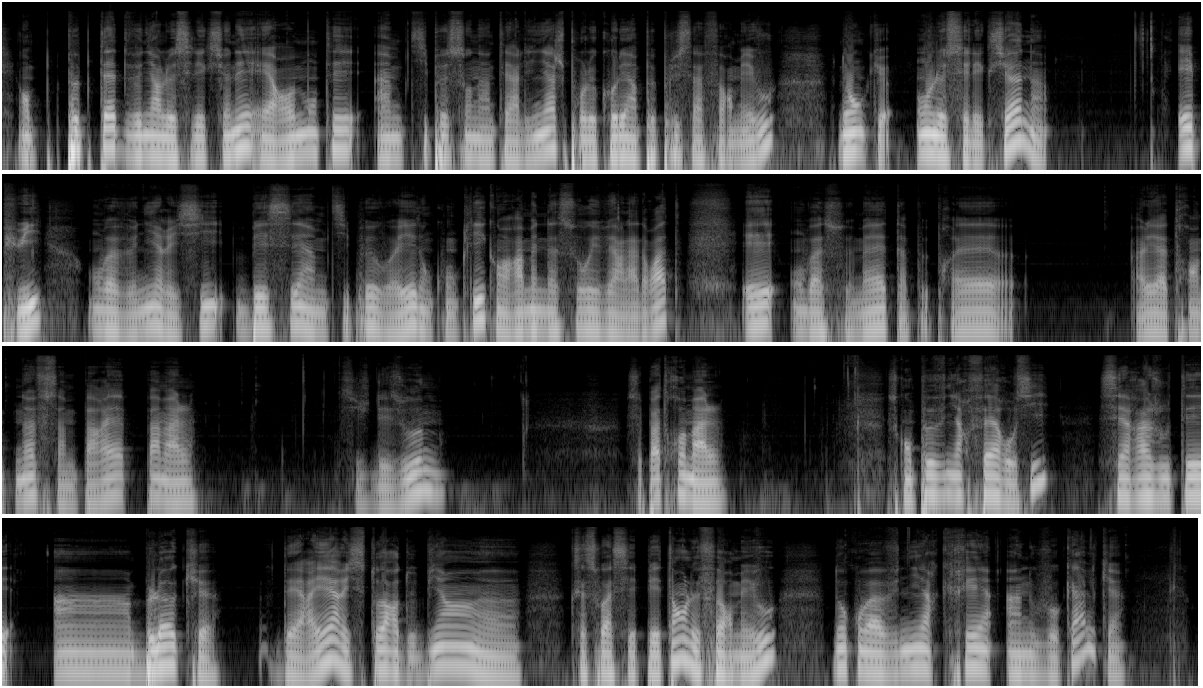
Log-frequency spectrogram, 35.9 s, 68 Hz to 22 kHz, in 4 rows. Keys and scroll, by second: 7.3 super++, 20.7 super+-.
